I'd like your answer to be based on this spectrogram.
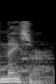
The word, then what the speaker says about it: Nasir: Its former name in the 19th century was Nasir. This pronunciation is similar to Nicer, a village that the Babylonian Berossus described as being near the Ark site.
